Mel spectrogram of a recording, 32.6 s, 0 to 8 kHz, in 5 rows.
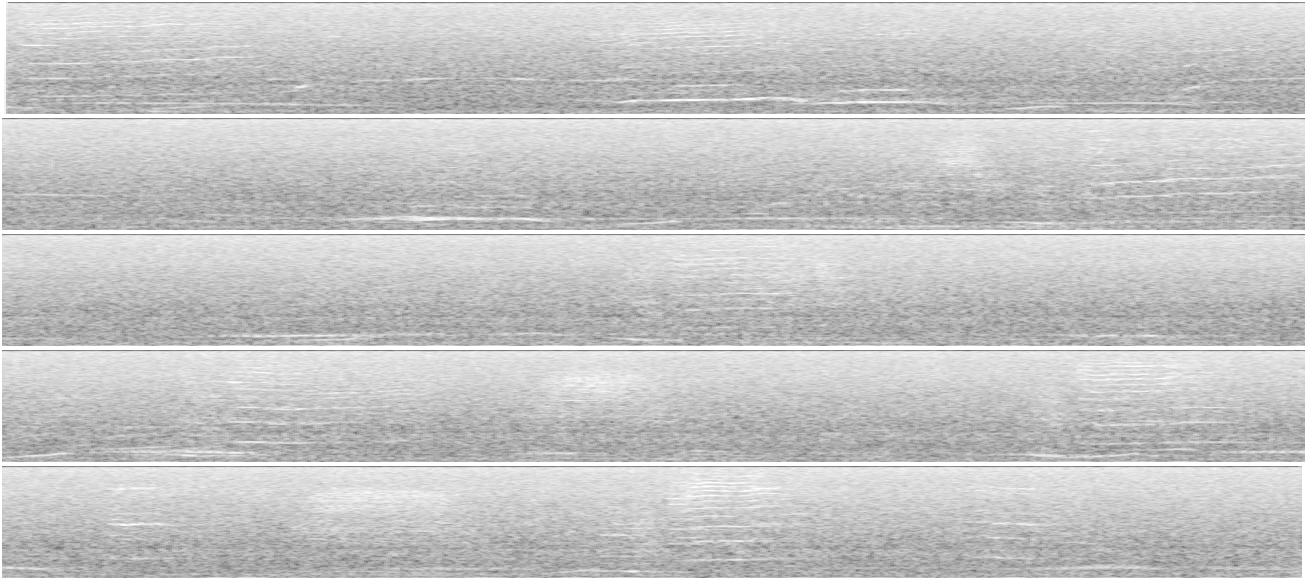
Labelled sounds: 0.1	1.3	humpback whale, 1.4 to 4.7 kHz
3.2	3.8	humpback whale, 2.2 to 3.9 kHz
6.1	6.4	humpback whale, 0.90 to 0.99 kHz
12.1	14.0	humpback whale, 0.86 to 2.2 kHz
16.4	17.0	humpback whale, 1.4 to 4.2 kHz
20.9	21.4	humpback whale, 1.5 to 2.5 kHz
24.9	25.7	humpback whale, 0.93 to 5.3 kHz
26.6	26.9	humpback whale, 1.5 to 1.7 kHz
29.4	30.0	humpback whale, 0.93 to 6.2 kHz
31.0	31.3	humpback whale, 1.5 to 1.7 kHz

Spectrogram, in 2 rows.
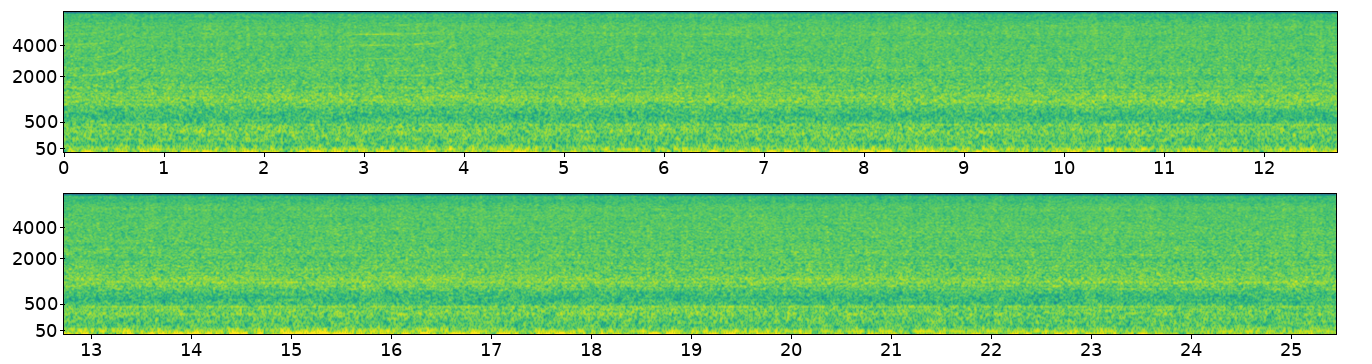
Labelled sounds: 2.9	3.4	killer whale, southern resident, 5.0 to 5.1 kHz

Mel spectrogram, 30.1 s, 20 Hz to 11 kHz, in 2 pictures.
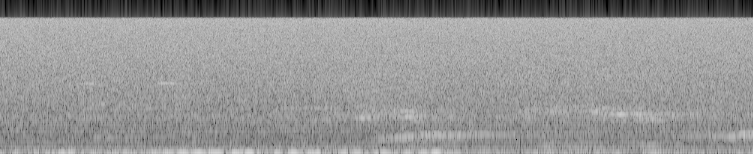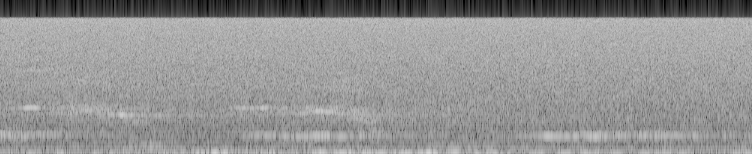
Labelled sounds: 3.2	3.4	humpback whale, 1.8 to 2.0 kHz
12.2	12.5	humpback whale, 0.80 to 0.83 kHz
15.4	15.8	humpback whale, 0.90 to 1.1 kHz
16.6	16.9	humpback whale, 0.83 to 0.93 kHz
19.7	20.0	humpback whale, 0.90 to 1.1 kHz
21.1	21.7	humpback whale, 0.80 to 0.93 kHz

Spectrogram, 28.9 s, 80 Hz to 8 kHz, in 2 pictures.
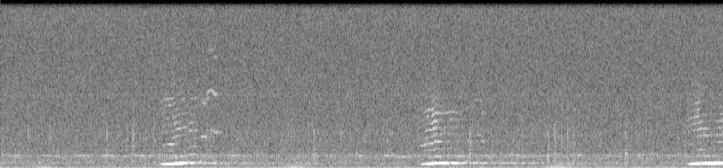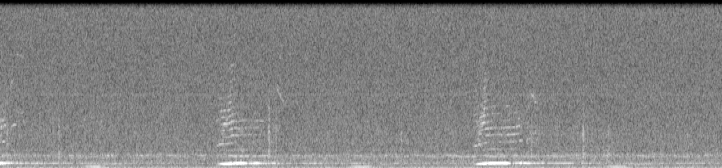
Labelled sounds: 3.2	4.4	humpback whale, 1.2 to 3.8 kHz
8.4	9.2	humpback whale, 1.1 to 2.8 kHz
13.7	14.6	humpback whale, 1.5 to 2.6 kHz
18.8	19.3	humpback whale, 1.1 to 2.9 kHz
24.0	24.9	humpback whale, 1.6 to 2.0 kHz

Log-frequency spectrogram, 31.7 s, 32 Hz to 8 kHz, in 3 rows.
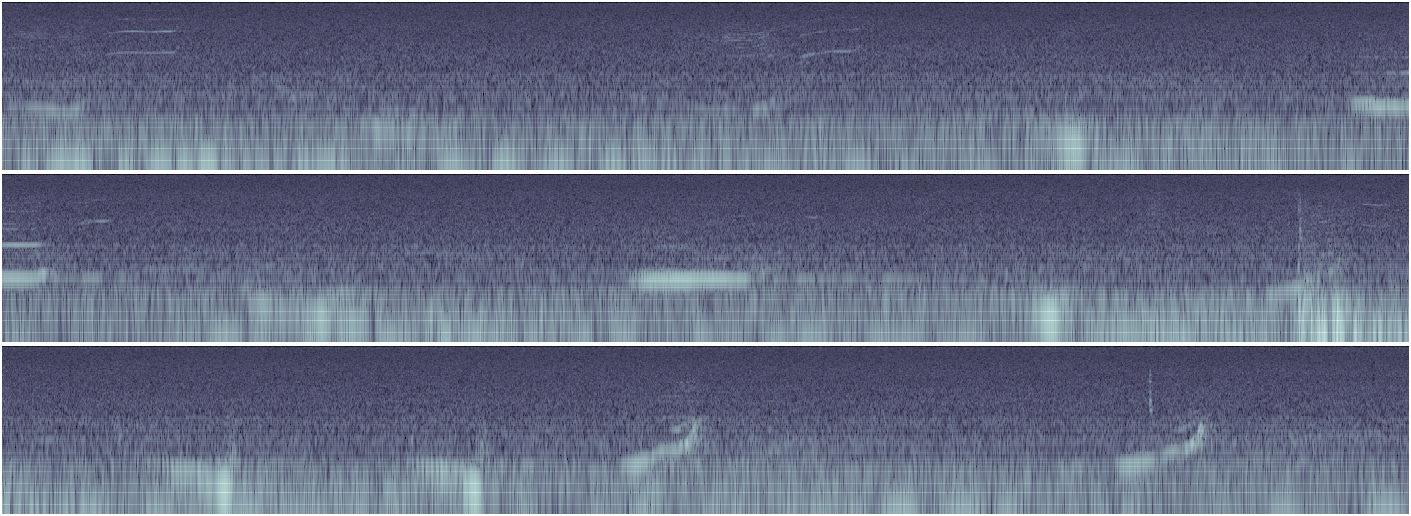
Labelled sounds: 0.8	1.3	humpback whale, 1.4 to 3.2 kHz
5.4	6.5	humpback whale, 1.3 to 4.8 kHz
11.1	11.9	humpback whale, 0.80 to 1.8 kHz
20.7	21.0	humpback whale, 2.8 to 3.0 kHz

